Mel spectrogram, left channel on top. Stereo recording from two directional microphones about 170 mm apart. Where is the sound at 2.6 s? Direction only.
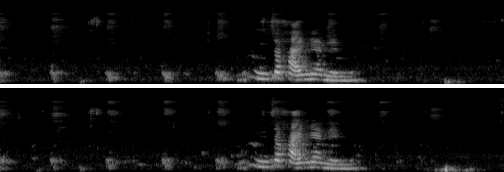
15° left (ahead or behind).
